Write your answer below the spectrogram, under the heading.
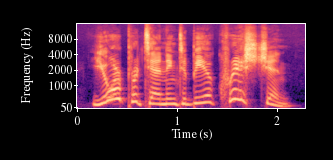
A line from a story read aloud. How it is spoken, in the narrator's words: exclaimed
